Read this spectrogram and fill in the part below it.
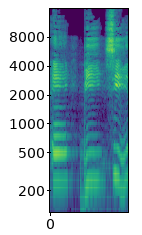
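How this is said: The letters are named with English letter sounds. "pakai versi Inggris"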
